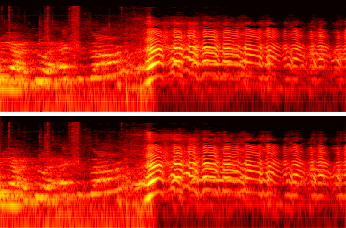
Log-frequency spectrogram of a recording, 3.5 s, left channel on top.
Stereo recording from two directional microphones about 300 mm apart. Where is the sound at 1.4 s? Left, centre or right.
Centre.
